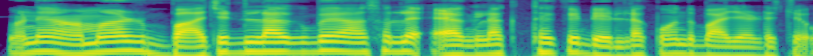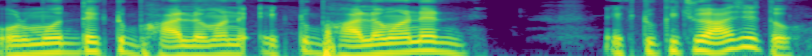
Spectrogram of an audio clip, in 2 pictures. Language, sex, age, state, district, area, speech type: Bengali, male, 18-30, West Bengal, Dakshin Dinajpur, urban, spontaneous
